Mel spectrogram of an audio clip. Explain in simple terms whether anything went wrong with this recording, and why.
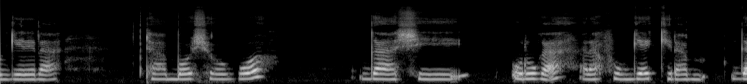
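Nothing went wrong with this recording of speech. No faults can be heard anywhere in it.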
